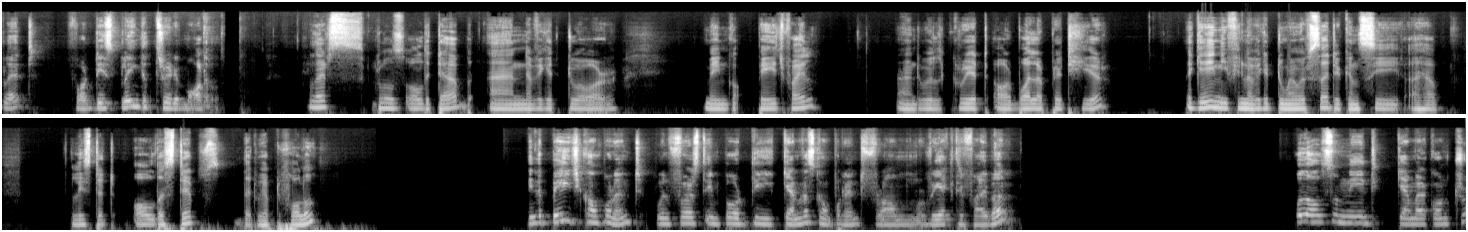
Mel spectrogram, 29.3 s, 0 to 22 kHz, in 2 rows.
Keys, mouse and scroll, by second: 2.6 click, 7.9 click, 8.6-10.6 scroll down 1, 11.2 click, 13.8 click, 15.9 click, 17.5 Return, 18.3-21.9 typing, 22.6 Return, 24.1 click, 27.0 click, 29.1 click.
